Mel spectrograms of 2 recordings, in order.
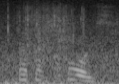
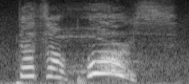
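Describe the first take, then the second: First: Hushed, almost under the breath; barely voicing it in disbelief; a quiet stunned mutter; awed murmur. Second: Higher, louder, drawn out in awe; thrilled shout of wonder; excited exclaim. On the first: Awed murmur at big fish. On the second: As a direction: proclaim the catch with glee. Thrilled by personal best fish. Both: Real, not acted.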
